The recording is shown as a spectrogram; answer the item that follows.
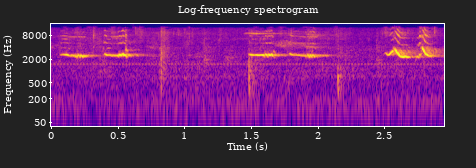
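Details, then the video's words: Solo mockingbird song, 2015. A clear whistled phrase repeats twice, pauses and returns, then ends in a sharp, high slurred twitter. "mockingbird Solo 2015"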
